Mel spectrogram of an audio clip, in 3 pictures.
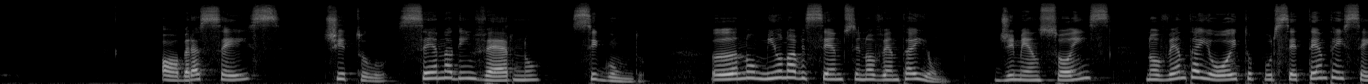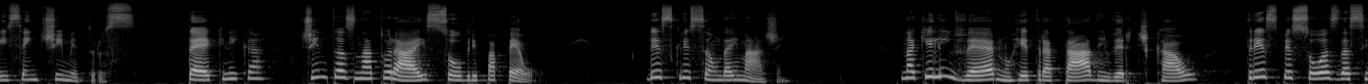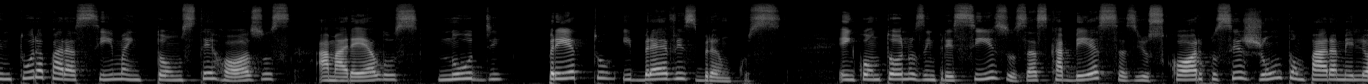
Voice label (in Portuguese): audiodescricao; Galeria Virtual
